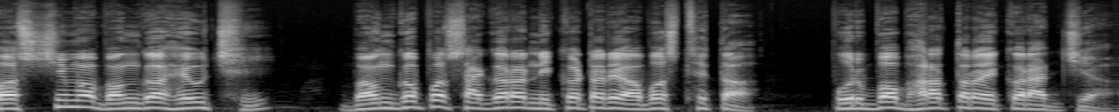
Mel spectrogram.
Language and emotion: Odia, neutral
